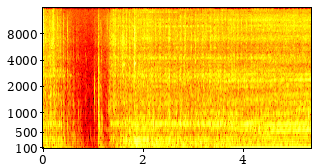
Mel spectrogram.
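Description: A motorboat engine drones steadily with a hum of water and wind. It dips briefly near the start, then a deep, heavy rumble swells louder toward the end.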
